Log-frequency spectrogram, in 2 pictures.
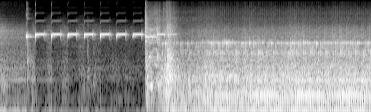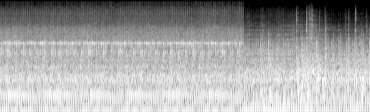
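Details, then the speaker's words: Beta marine diesel, no turbo, newly installed in wooden boat, first start after bleeding fuel and filling oil: panel beeps, then catches at once and settles to a steady, even idle with no knocks; runs normally. "No, she runs. It's good. It's easy."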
